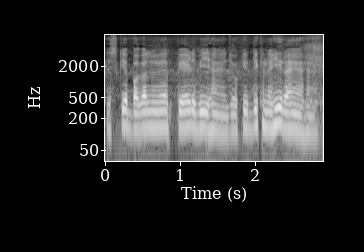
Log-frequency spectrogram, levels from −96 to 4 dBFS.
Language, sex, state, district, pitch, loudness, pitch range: Hindi, male, Bihar, Katihar, 135 Hz, -15 LUFS, 125-140 Hz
